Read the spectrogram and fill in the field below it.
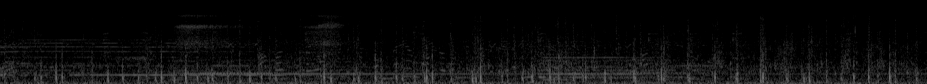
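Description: Horse hooves clip-clop in a steady, even rhythm at a ranch corral in Red Dead Redemption, playing continuously under ongoing conversation.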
